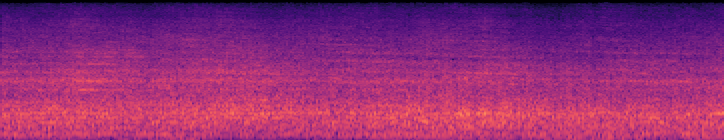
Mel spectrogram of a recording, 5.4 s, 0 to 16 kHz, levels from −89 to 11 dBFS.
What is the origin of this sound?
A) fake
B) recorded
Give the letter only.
B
